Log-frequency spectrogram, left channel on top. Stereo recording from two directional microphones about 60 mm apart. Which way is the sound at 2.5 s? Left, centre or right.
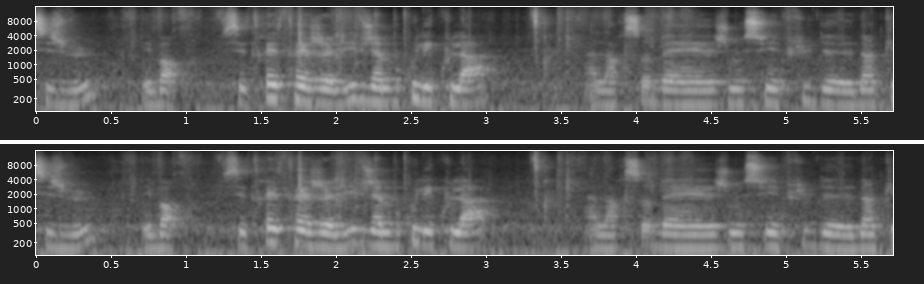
Left.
